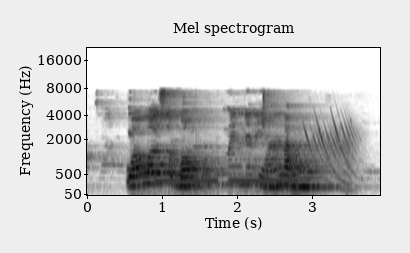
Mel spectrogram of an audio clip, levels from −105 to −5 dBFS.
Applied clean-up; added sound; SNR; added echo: none; Keyboard (musical); 16 dB; reverberation time 0.9 s.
